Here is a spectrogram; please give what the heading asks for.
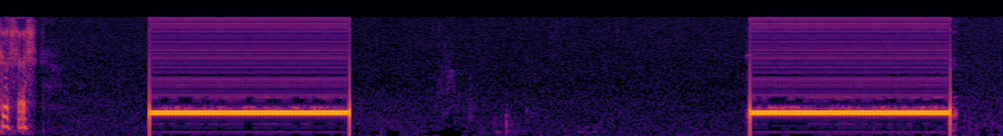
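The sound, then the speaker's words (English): Telephone call ringing out unanswered: two long, steady ringback tones, each about two seconds, separated by a longer silence, with a short click at the start. “Well, it dropped me. It said that the call failed or was not answered.”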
